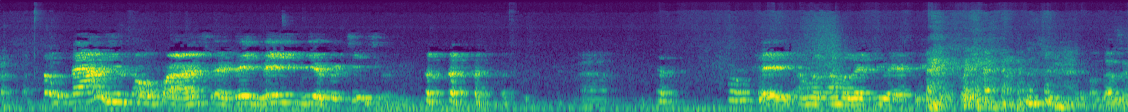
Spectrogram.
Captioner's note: laughter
